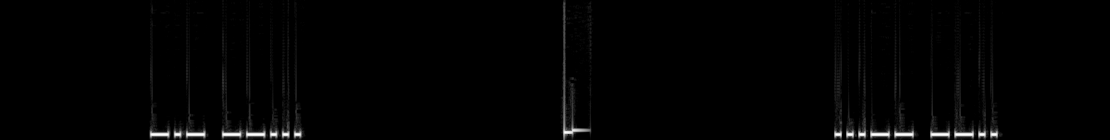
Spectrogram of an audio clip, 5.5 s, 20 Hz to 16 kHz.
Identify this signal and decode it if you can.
Morse code, heard as a keyed tone, about 38 wpm, 700 Hz. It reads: K7 3Z
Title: Single-Letter Single-Number 40wpm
